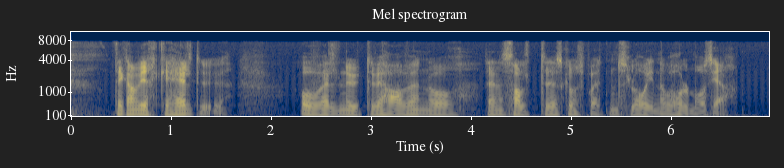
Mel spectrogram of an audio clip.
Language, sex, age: Norwegian, male, 51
